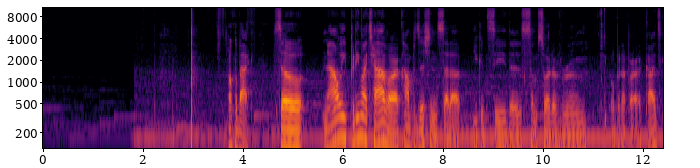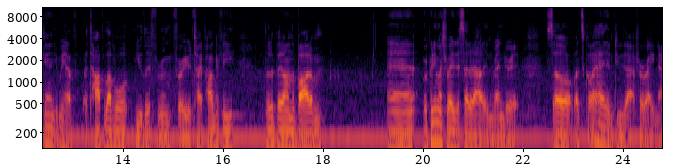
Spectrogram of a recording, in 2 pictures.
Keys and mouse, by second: 0.2 click, 0.4 click, 0.6 `, 0.7 shift+click, 0.8 middle click.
